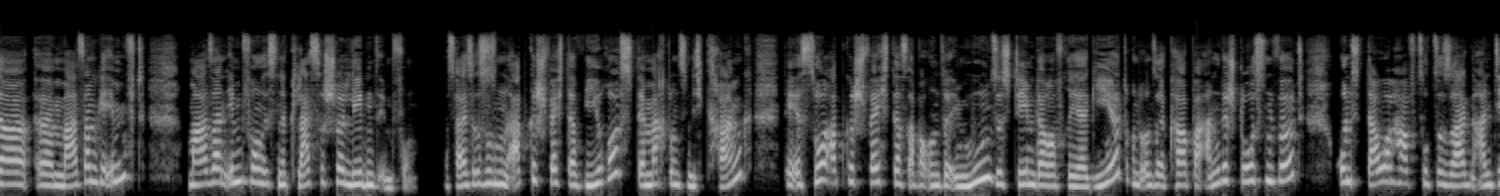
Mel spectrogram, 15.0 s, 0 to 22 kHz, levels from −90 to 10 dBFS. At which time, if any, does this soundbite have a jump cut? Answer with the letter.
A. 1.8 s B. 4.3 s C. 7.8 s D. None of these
D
